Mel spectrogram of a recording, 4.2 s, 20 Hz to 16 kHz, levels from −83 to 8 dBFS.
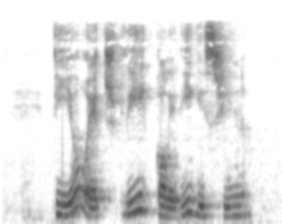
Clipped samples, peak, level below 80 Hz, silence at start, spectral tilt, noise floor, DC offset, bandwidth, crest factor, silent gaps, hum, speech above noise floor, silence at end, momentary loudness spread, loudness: under 0.1%; -6 dBFS; -62 dBFS; 0.8 s; -3 dB/octave; -59 dBFS; under 0.1%; 11.5 kHz; 20 dB; none; none; 35 dB; 0.45 s; 13 LU; -23 LUFS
